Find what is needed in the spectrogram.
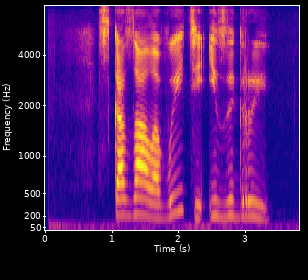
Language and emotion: Russian, angry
